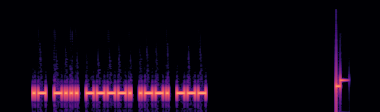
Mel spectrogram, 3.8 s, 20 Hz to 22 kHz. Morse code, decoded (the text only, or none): AB9PO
